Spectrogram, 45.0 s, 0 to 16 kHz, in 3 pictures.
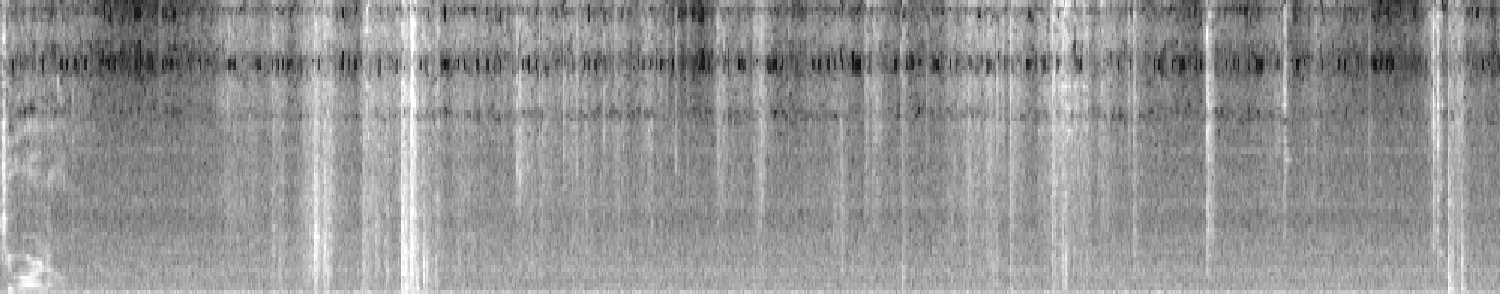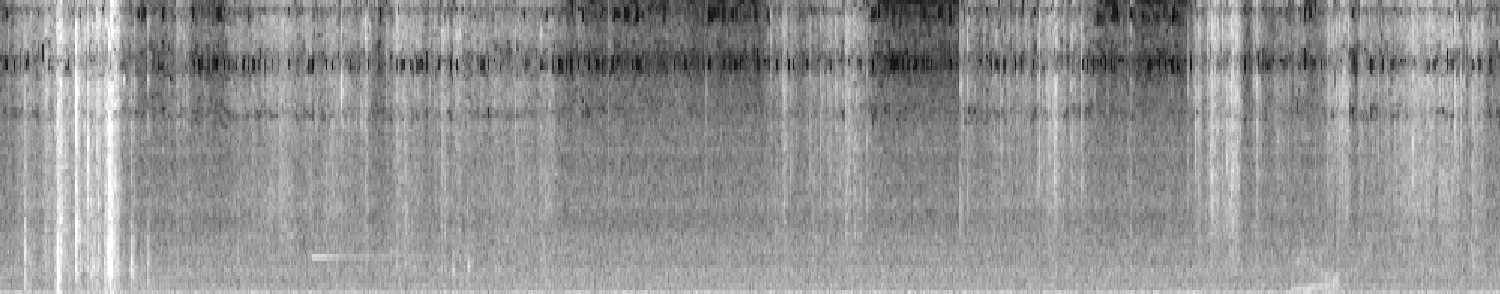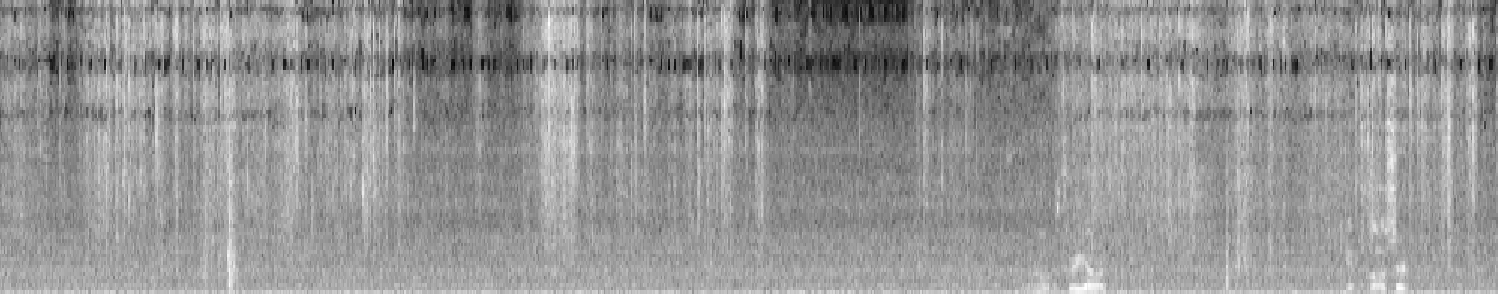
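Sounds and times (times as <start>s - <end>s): steady low rumble: 0.0s - 44.9s.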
